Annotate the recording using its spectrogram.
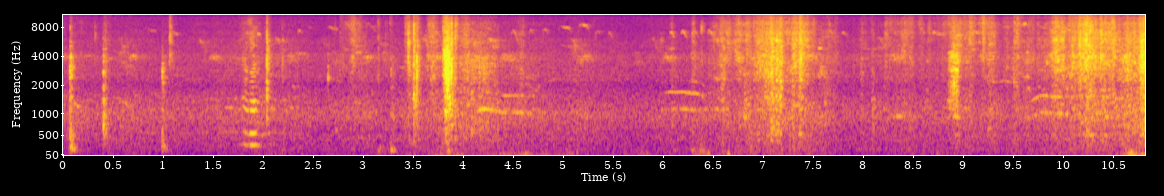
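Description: Near silence: faint rustling and a few light clicks and knocks of beekeeping gear being handled, the clearest about four seconds in.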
